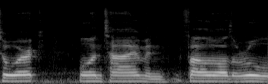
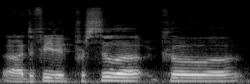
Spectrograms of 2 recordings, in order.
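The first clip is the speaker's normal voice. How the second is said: ordinary talk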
